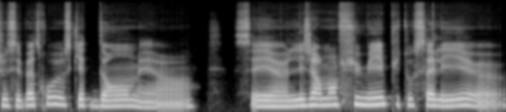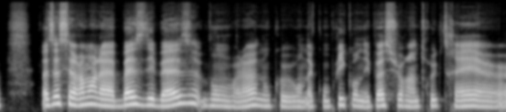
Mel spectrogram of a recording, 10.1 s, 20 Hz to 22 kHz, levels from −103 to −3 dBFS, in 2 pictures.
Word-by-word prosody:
je 190 - -2
sais 185 -1 -2
pas 195 +3 +1
trop, 225 +3 -3
heu, 215 - -1
ce 205 - -4
qu'il 190 - 0
y - - -19
dedans 175 0 -1
mais, 150 -4 -4
heu, 80 0 -6 0.5
c'est, 170 0 -1
heu, 165 0 0
légèrement 195 +4 +1
fumé, 215 0 0
plutôt 215 -3 -8
salé, 185 0 +1
heu. - - -5 0.5
Bah, 190 - +3
ça, 240 +3 +5
c'est 230 -2 +5
vraiment 210 +3 +5
la 185 -4 +5
base 210 +5 +5
des 200 0 +1
bases. 220 +9 +3
Bon, 180 -2 -4
voilà, 160 +5 -1
donc, 170 -2 -7
heu, 155 -1 -3
on 160 -1 -5
a - - -4
compris 165 +4 -5
qu'on 185 -3 -5
n'est 155 -1 -5
pas 180 +2 +2
sur 185 -2 -2
un 155 0 -2
truc 180 +2 -7
très, 170 -2 0
180 Hz, 235 wpm, -23 LUFS, 170-200 Hz, 0.5 s, ça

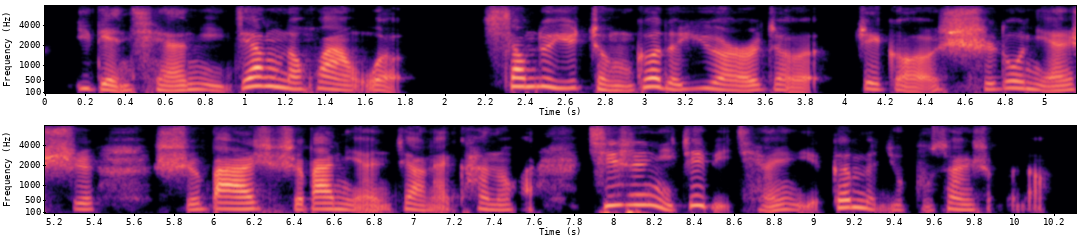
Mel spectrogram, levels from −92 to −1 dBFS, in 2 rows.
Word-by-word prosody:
一 220 - -7
点 170 -5 0
钱， 165 +1 -2
你 160 -4 -5
这 275 - +1
样 295 -3 +5
的 205 - +1
话 205 -1 +3
我 - - -4 0.4
相 290 -1 +3
对 285 -4 +1
于 235 - +1
整 175 -10 -3
个 285 0 +4
的 180 - -2
育 215 +1 -7
儿 165 -2 +2
这 180 0 -4 0.2
这 205 -2 -1
个 - - -2
10 190 - +4
多 230 +1 -2
年， 160 -4 -1
10 190 +1 +1 0.3
18 200 +2 +5
18 200 -1 +3
年 185 - -4
这 200 - -7
样 170 - -1
来 - - -4
看 195 - -5
的 170 - -4
话， - - -11 0.3
其 320 +2 +2
实 340 - +2
你 300 -5 -1
这 325 0 0
笔 290 0 -11
钱 170 +4 -6
也 - - -10
根 250 +1 +2
本 210 -7 -6
就 165 - -11
不 145 - -18
算 180 0 -2
什 - - -10
么 - - -20
的。 - - -11
195 Hz, 255 characters per minute, -23 LUFS, 175-240 Hz, 0.4 s, 样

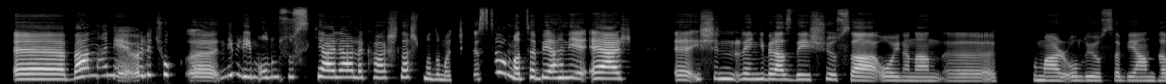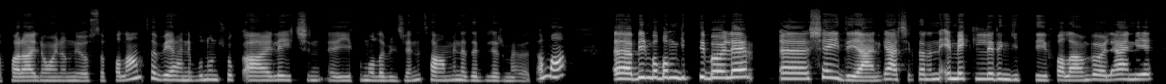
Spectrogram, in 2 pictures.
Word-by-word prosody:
Eee, 240 0 +7
ben, 375 +4 +8
hani, 430 +5 -3
öyle 445 -2 -1
çok, 460 0 -1
eee, 180 -1 0
ne - - -12
bileyim, 350 -5 -1
olumsuz 345 +2 -5
hikâyelerle 330 -3 +4
karşılaşmadım 305 -5 -3
açıkçası. 230 +4 -11 0.2
Ama 255 -1 +2
tabii, 320 +1 0
hani, 305 +1 +3 0.2
eğer, 275 0 +6 0.4
eee, 215 -1 -1
işin 260 0 -2
rengi 245 +1 -2
biraz 225 -3 +1
değişiyorsa, 225 -5 0
oynanan, 175 -2 -5
eee, 165 0 -9 0.4
kumar 185 -2 -1
oluyorsa 185 0 -7
bir 180 - -5
anda 175 0 -5
parayla 180 0 -2
oynanıyorsa 175 0 -9
falan 240 - -2
tabii, 230 -7 -2
hani, 195 -2 -5
bunun 215 +2 -5
çok 215 0 -10
aile 195 +1 -1
için, 195 0 -12
eee, 185 -2 -10
yıkım 180 +2 -8
olabileceğini 180 +2 -8
tahmin 200 -2 -4
edebilirim, 180 -3 -8
evet. 165 -2 -16
Ama, 350 +3 +2 0.5
eee, 255 0 +6
benim 320 0 +4
babamın 320 -1 +3
gittiği 300 +2 0
böyle, 330 +2 +6 0.3
eee, 265 0 +3
şeydi, 285 -5 0
yani, 180 -1 +2
gerçekten, 235 -1 -1
hani, 240 +2 -2
emeklilerin 255 -2 +1
gittiği 210 -2 -7
falan 195 0 -1
böyle, 220 -1 -1
hani, 235 0 +1
225 Hz, 150 wpm, -19 LUFS, 185-280 Hz, 0.5 s, ben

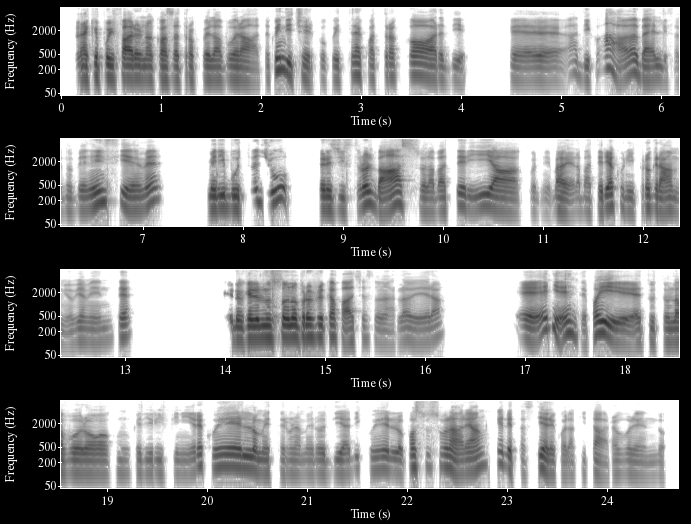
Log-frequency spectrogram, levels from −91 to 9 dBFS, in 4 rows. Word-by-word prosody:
non - - +1
è - - +3
che - - +1
puoi 135 - +3
fare 130 0 +6
una 125 -1 0
cosa 120 -1 0
troppo 120 +1 -6
elaborata. 120 -3 -2
Quindi, 195 -4 +2
cerco 120 -1 -8
quei 120 -1 -10
3, 150 -1 -4
4 135 +1 -9
accordi 130 -4 -1 0.4
che 115 -1 -5
ah, 165 +1 -16
dico: 120 -5 -12
"Ah, 205 -6 -2
belli. 120 -3 -2
Stanno 115 +2 -17
bene 125 +6 -1
insieme." 180 - -1 0.4
Me 130 - +4
li 140 +1 +3
butto 135 +7 -2
giù, 195 +4 0 0.3
registro 125 +3 0
il 170 - +1
basso, 170 -4 +3
la 115 - -5
batteria 125 -2 0
con - - -19
i - - -21
beh, - - -1
la - - -13
batteria 145 +5 +1
con 140 - -14
i 115 - -8
programmi 120 -6 -2
ovviamente. 125 +6 -7 0.9
Vedo 130 +1 +1
che 140 +1 +10
non 145 +1 +6
sono 150 +2 +8
proprio 150 0 +5
capace 125 -4 0
a - - -19
suonarla 115 -1 -12
vera. 120 +5 -8 0.8
E - - +3
niente, 180 -5 +1
poi 175 -8 +6
è 115 - 0
tutto 120 -1 -12
un 120 - -3
lavoro 115 -1 -1
comunque 115 0 -17
di 120 - -13
rifinire 120 +4 -8
quello, 155 -2 +2
mettere 120 -1 -8
una 115 -1 -12
melodia 115 +1 -9
di 145 - -17
quello 135 -3 -5
posso 155 +1 -6
suonare 150 -7 0
anche 170 +9 -3
le - - -1
tastiere 150 -7 -2
con 110 - -15
la 100 - -14
chitarra 110 -1 -11
volendo 105 -2 -15
125 Hz, 180 wpm, -24 LUFS, 115-150 Hz, 0.9 s, che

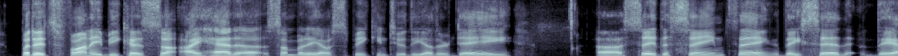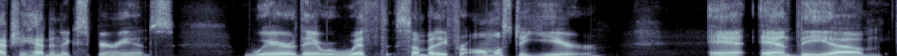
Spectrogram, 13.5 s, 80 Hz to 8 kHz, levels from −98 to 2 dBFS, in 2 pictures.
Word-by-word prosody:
but - - +7
it's 165 - +7
funny 200 -1 +5
because 135 -2 +1
so 145 0 +3
I 135 0 +4
had, 145 +1 +4
uh, 140 -2 0
somebody 140 -2 -2
I - - 0
was 125 - -4
speaking 135 -2 -7
to 130 +1 -8
the 125 0 -6
other 120 -2 -4
day, 120 +2 -1 0.6
uh, 115 -2 +1
say 155 +7 +3
the 140 -3 -4
same 155 +6 +1
thing, 200 - 0
they 125 0 0
said 140 +1 +1
they 130 +1 +2
actually 140 0 0
had 140 -1 0
an 125 - -9
experience 110 - -6 0.5
where 125 0 0
they 125 -1 0
were 120 -1 -5
with 130 +7 -3
somebody 130 -2 -2
for - - -8
almost 185 -4 -4
a 135 - -3
year, 125 +4 -5 0.8
an 125 -1 +2
and 125 -2 +3
the, 125 -1 0
um 105 0 +1
130 Hz, 185 wpm, -24 LUFS, 120-145 Hz, 0.8 s, but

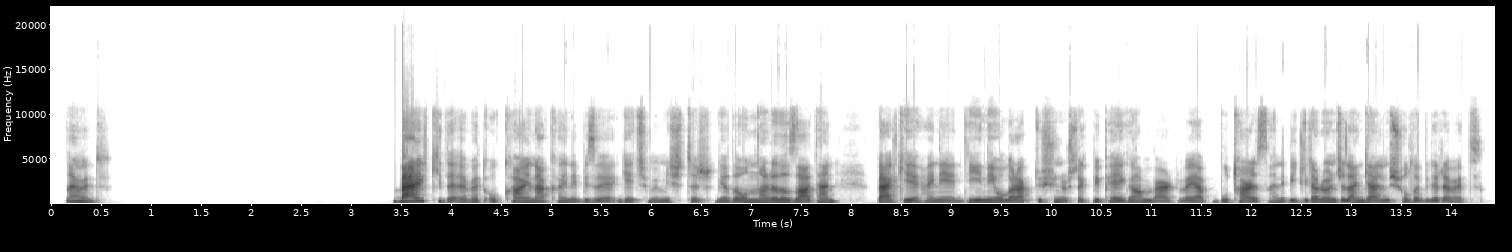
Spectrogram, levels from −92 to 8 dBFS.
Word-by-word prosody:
Evet. 240 -5 -2 2.8
Belki 270 +2 +9
de, 215 - -2
evet, 245 +3 -5
o 230 0 -7
kaynak, 240 -1 0
hani, 210 -3 -5
bize 200 -1 -5
geçmemiştir 200 -1 -7
ya 190 0 -5
da 200 -1 -1
onlara 205 +1 0
da 220 -1 +2
zaten 210 +1 +1 0.4
belki, 200 +1 +4
hani, 195 -2 -5
dini 200 0 0
olarak 200 +1 0
düşünürsek 210 0 -7
bir 215 - -2
peygamber 190 -3 -2
veya 180 0 -2
bu 205 +4 -7
tarz, 185 -2 0
hani, 180 -3 -7
bilgiler 190 +6 -2
önceden 210 0 0
gelmiş 200 -2 -1
olabilir, 190 -2 -4
evet. - - -6
205 Hz, 125 wpm, -27 LUFS, 195-220 Hz, 2.8 s, Belki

